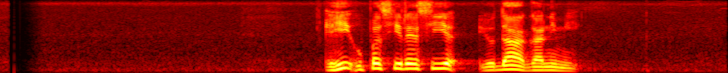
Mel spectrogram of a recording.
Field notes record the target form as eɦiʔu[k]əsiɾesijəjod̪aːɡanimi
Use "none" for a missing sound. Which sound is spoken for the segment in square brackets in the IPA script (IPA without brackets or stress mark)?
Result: p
